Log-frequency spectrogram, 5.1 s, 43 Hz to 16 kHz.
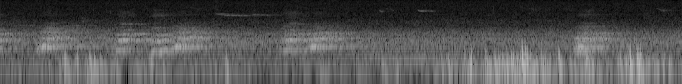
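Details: Four neighbours' dogs barking on January 20, 2021, heard as distant repeated barks about once a second over a steady low rumble.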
